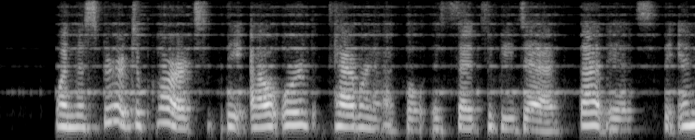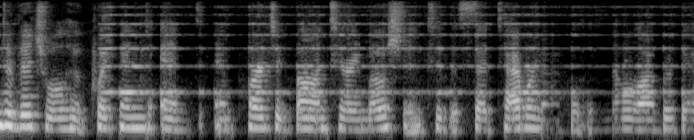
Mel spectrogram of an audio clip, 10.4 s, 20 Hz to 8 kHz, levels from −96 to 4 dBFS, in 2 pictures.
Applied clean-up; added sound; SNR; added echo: neural mask model RNNoise.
